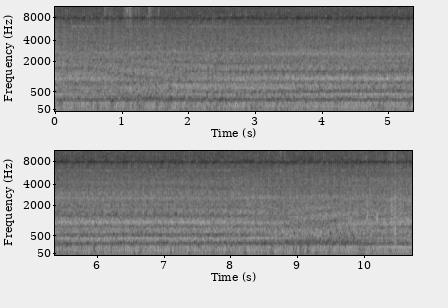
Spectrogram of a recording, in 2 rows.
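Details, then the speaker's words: Rescued 2.0 Pinto-engined Ford Cortina Mk3 GXL auto, unused since 1983, warm idle after coolant flush. Steady, smooth low hum, no knocks, misses, rattles or smoke; holding pressure. Normal warm idle. "listen to that engine though doesn't that sound nice now you wouldn't think it's not been running since that amount of time"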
